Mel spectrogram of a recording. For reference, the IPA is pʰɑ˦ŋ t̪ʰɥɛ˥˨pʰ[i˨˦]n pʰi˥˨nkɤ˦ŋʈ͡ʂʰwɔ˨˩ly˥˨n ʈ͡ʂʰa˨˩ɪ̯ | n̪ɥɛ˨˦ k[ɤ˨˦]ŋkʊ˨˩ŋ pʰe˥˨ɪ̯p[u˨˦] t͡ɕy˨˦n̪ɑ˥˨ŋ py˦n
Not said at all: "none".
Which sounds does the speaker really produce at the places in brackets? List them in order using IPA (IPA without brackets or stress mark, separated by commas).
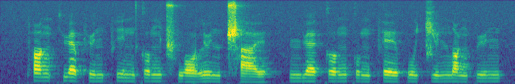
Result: y˨˦, ɤ˨˦, u˦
